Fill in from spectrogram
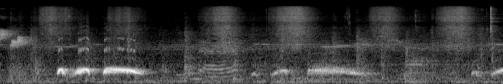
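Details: Spotted dove of a Malaysian line bred for thúc gù cooing, trained as a decoy: a few soft, low paired coos, loud at first and fading, with quiet background noise and a faint chirp.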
